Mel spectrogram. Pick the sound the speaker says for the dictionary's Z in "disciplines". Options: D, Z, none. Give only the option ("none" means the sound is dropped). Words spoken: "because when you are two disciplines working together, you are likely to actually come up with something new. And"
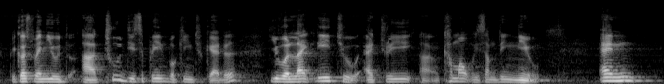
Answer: none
